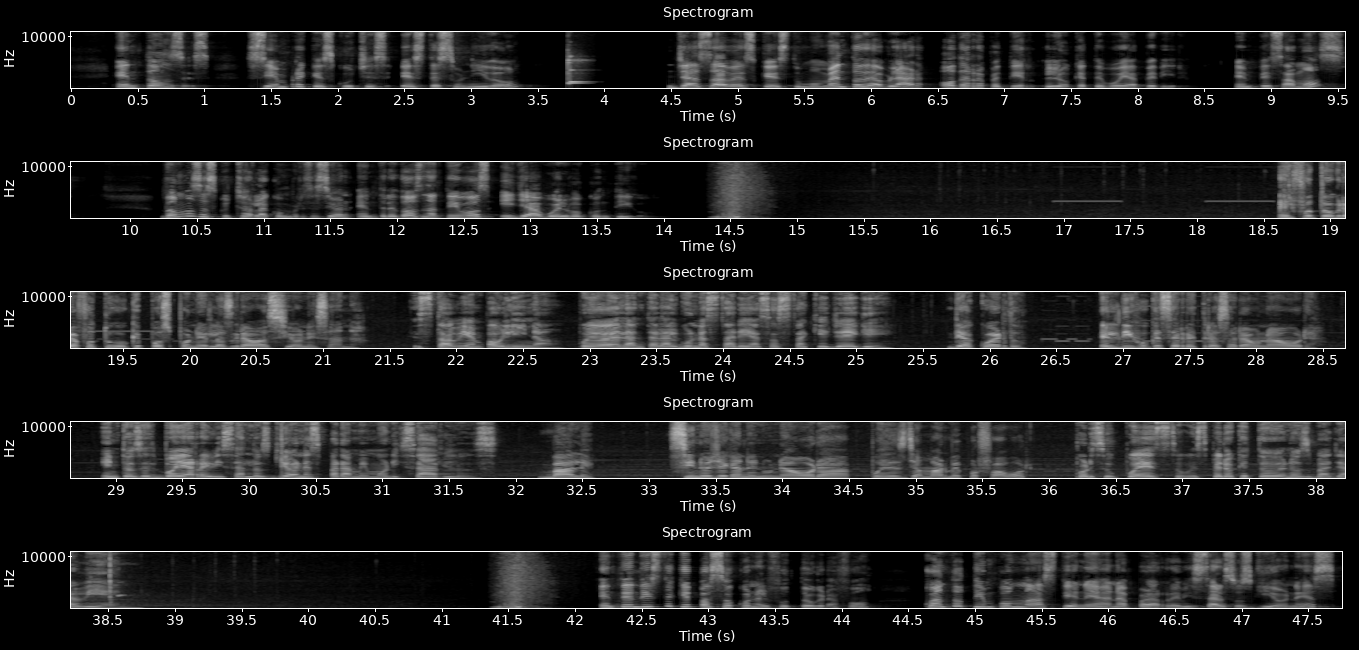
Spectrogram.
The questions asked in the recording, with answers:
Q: ¿Entendiste qué pasó con el fotógrafo?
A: Posponer las grabaciones.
